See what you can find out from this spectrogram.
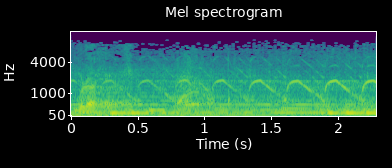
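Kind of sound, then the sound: vehicle, ambulance siren arriving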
